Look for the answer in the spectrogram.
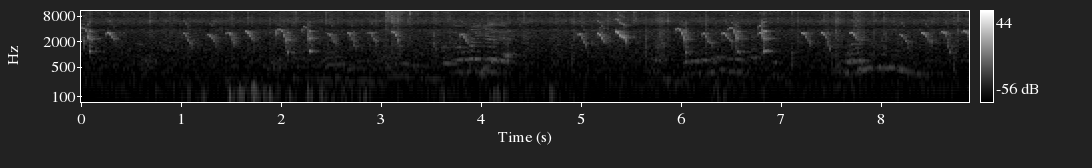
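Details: Peeping of grey francolin (teetar) chicks: sharp, downward-sliding whistles repeated about four per second in loose bursts. Low rumbling handling noises are heard early on.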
